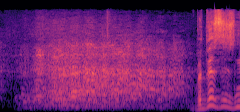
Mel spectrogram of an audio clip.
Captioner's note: laughter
